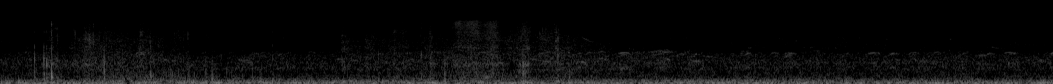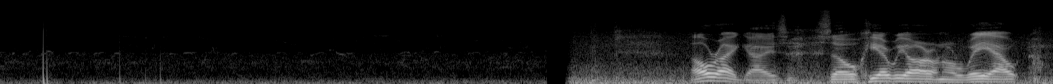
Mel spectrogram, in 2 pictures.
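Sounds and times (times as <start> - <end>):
distant geese honking: 0.0 - 15.8
low rumble: 16.2 - 21.0.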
